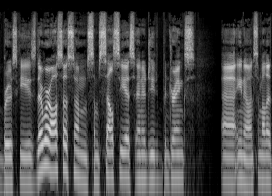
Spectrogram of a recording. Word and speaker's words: Celsius: It's pronounced Celsius.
